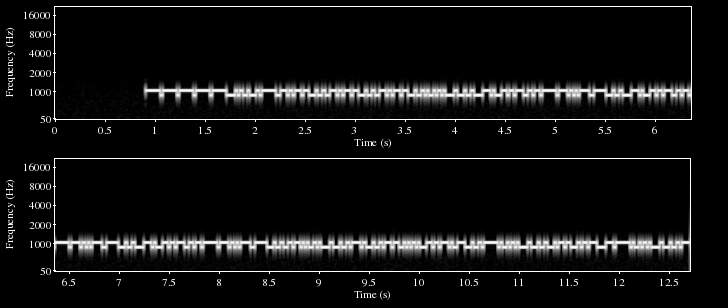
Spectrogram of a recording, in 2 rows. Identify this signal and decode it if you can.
RTTY (45.45 baud, 170 Hz shift), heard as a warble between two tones, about 960 Hz centre. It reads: CQ CQ CQ DE OZ0KXV OZ0KXV OZ0KXV PSE K QRZ? DE HA9DE …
